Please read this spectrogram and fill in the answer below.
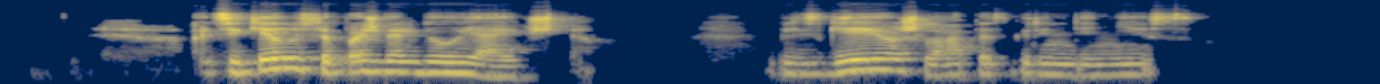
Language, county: Lithuanian, Vilnius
